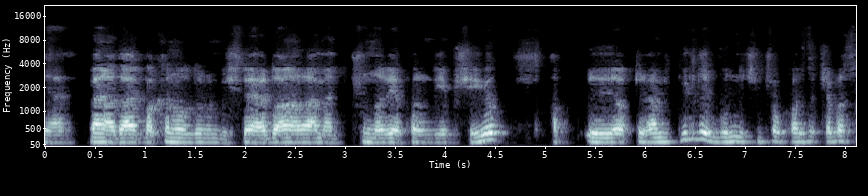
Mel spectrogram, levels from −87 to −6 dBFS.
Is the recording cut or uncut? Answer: cut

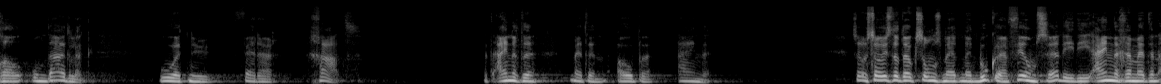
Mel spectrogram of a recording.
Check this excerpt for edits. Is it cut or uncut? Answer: uncut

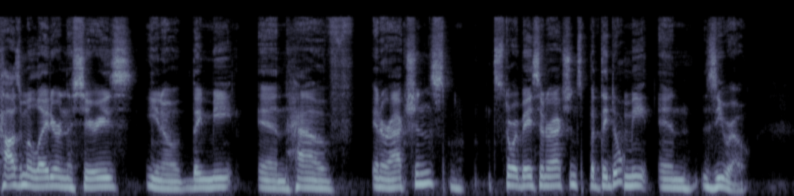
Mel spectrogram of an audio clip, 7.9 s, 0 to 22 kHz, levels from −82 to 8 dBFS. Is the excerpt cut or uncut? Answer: cut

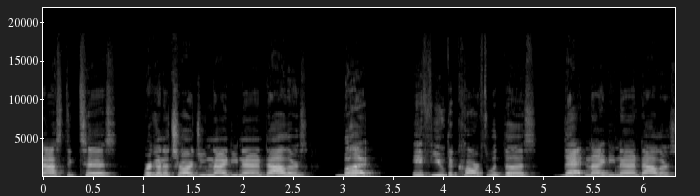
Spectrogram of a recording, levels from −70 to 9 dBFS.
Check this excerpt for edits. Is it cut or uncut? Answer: cut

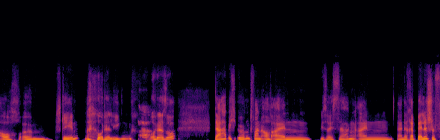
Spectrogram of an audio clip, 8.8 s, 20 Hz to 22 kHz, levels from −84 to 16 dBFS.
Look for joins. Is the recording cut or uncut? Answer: cut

